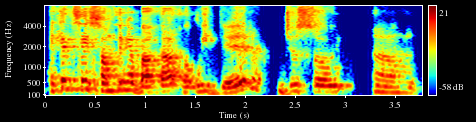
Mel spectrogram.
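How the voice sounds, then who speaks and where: A woman's voice: mid-range voice, animated, moderate pace. A woman with an Aruban accent explaining informally in an online session, mixing Dutch terms into her English. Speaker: panel speaker from Aruba. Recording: echoey room with faint noise.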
